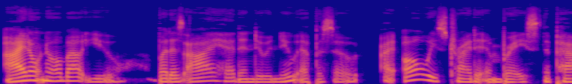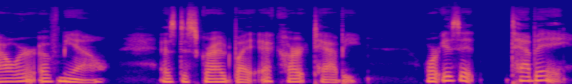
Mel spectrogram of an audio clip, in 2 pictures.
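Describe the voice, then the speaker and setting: A woman with a deep voice hosts a scripted podcast as a fussy, easily indignant goat reporter, delivering it in a prim, chatty, theatrical manner at a slightly slow pace. The studio-quality recording has no echo.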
